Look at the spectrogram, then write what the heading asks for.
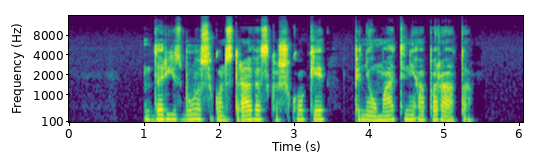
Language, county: Lithuanian, Kaunas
